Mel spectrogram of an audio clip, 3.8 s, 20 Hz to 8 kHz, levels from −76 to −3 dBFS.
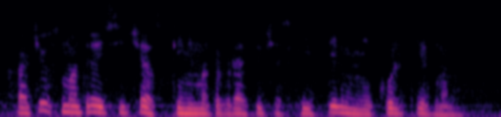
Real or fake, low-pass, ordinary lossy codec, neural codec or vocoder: fake; 7.2 kHz; Opus, 24 kbps; codec, 16 kHz, 6 kbps, DAC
